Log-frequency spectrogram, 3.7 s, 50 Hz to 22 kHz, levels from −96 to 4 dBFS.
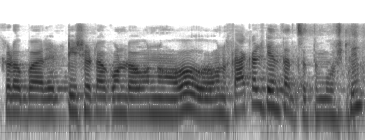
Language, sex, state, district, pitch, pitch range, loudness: Kannada, male, Karnataka, Shimoga, 160 Hz, 155-180 Hz, -15 LUFS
